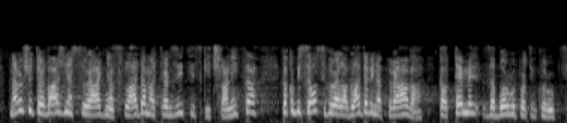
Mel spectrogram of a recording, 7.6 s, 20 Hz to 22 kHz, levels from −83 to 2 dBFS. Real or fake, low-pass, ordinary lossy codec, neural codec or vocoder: fake; 5.4 kHz; none; vocoder, 44.1 kHz, 128 mel bands, Pupu-Vocoder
